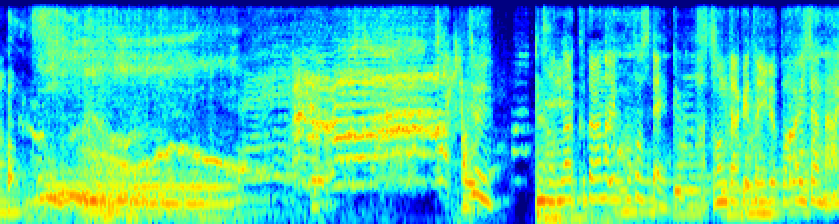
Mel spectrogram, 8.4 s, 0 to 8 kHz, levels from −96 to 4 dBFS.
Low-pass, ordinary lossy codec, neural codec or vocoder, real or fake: 7.2 kHz; none; codec, 16 kHz, 4 kbps, FreqCodec, smaller model; fake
